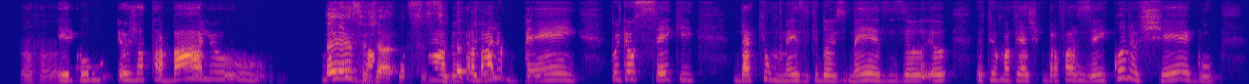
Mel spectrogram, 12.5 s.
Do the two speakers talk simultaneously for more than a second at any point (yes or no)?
yes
